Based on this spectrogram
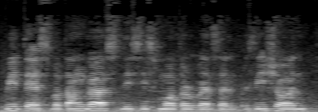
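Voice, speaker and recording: A man playing a ship's radio officer, speaking in measured, formal radio procedure. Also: mid-range voice, completely flat delivery, darkish tone, natural voice. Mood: formal, steady. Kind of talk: formal scripted maritime radio exchange. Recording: very noisy background ambience.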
